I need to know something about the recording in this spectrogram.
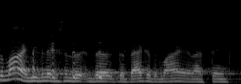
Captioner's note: laughter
